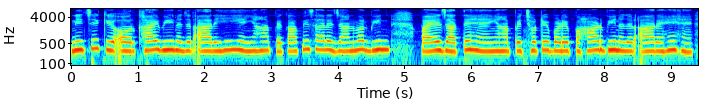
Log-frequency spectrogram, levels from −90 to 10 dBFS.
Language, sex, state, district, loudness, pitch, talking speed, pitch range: Hindi, female, Jharkhand, Garhwa, -14 LUFS, 285 Hz, 180 wpm, 275-305 Hz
